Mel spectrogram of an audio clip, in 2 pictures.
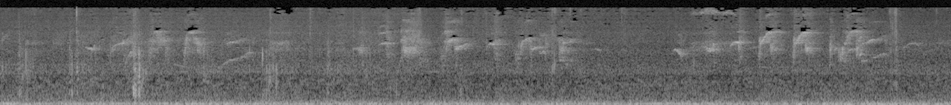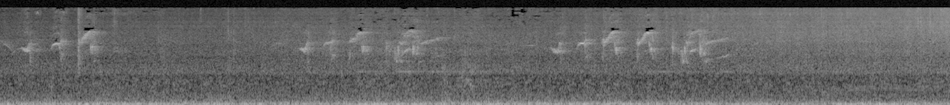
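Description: Birds chirping in short runs of quick high notes, one run every couple of seconds, over a steady low background rumble.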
